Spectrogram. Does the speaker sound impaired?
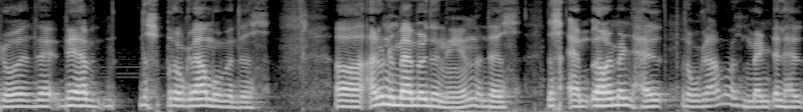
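Yes: cleft palate; recent nose surgery.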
